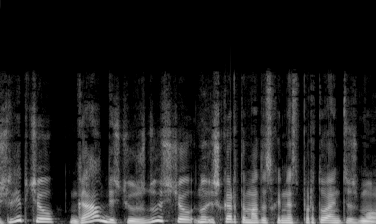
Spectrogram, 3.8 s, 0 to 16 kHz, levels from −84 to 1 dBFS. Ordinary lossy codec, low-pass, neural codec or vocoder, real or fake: AAC, 64 kbps; 10.8 kHz; none; real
